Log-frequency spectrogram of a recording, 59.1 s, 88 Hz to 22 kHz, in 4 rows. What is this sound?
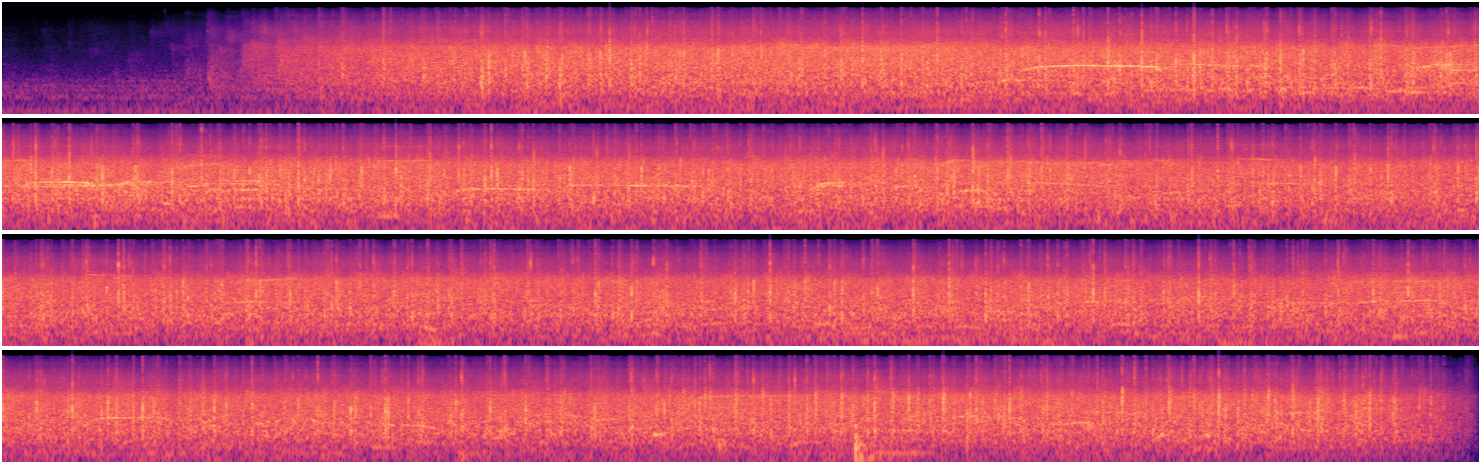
Upcoming applause at the end of a theatre piece in a small theatre in Berlin, approximately 300 spectators. Zoom H2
